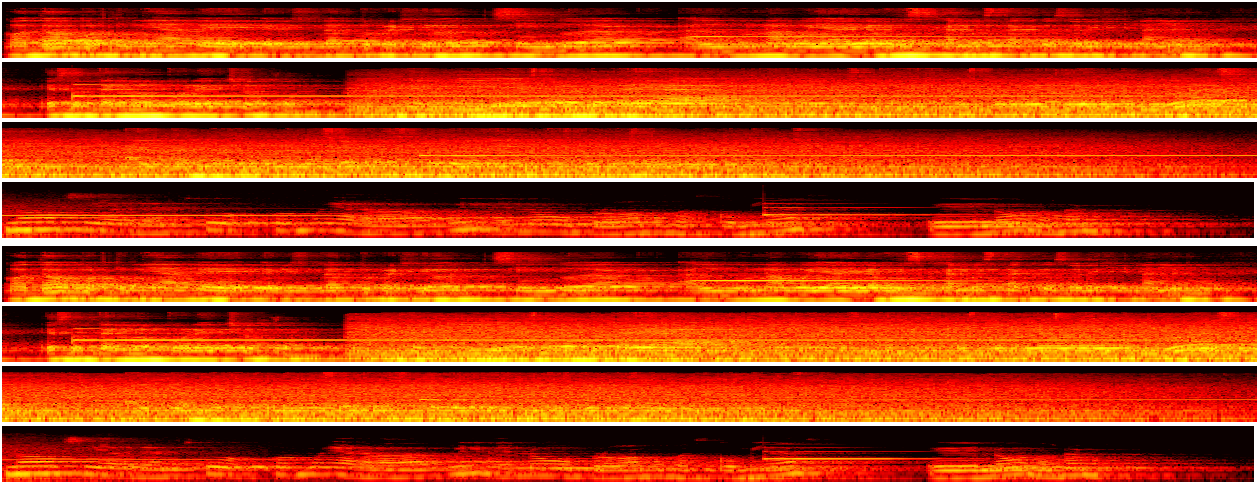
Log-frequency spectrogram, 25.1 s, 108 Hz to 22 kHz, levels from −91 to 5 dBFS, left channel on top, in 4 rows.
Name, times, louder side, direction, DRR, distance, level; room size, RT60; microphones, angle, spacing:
voice 1, 0.0-7.7 8.2-16.5, equal, 5° right, 0 dB, 5.2 m, -27 dB
sound 1, 3.4-5.0 6.6-12.7 14.6-20.8 22.6-23.3, right 1 dB, 15° left, 2.8 m, -35 dB
sound 2, 8.0-19.2, right 1 dB, 85° right, 4.0 m, -29 dB
voice 2, 18.8-22.9 23.4-24.4, right 1 dB, 35° right, 5 dB, 3.3 m, -34 dB
26.5 x 25.0 x 8.8 m, 1.4 s
head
